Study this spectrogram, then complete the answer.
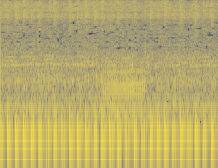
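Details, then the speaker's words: Motorcycle that would not idle, after the leaking, hollow intake manifold was fixed with the idle setting unchanged: even, steady thump about five or six beats a second with no hunting or stumbling. Idle is back to normal. "Teman-teman, mesinnya sudah menyala, sudah normal kembali. Langsungnya juga normal."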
